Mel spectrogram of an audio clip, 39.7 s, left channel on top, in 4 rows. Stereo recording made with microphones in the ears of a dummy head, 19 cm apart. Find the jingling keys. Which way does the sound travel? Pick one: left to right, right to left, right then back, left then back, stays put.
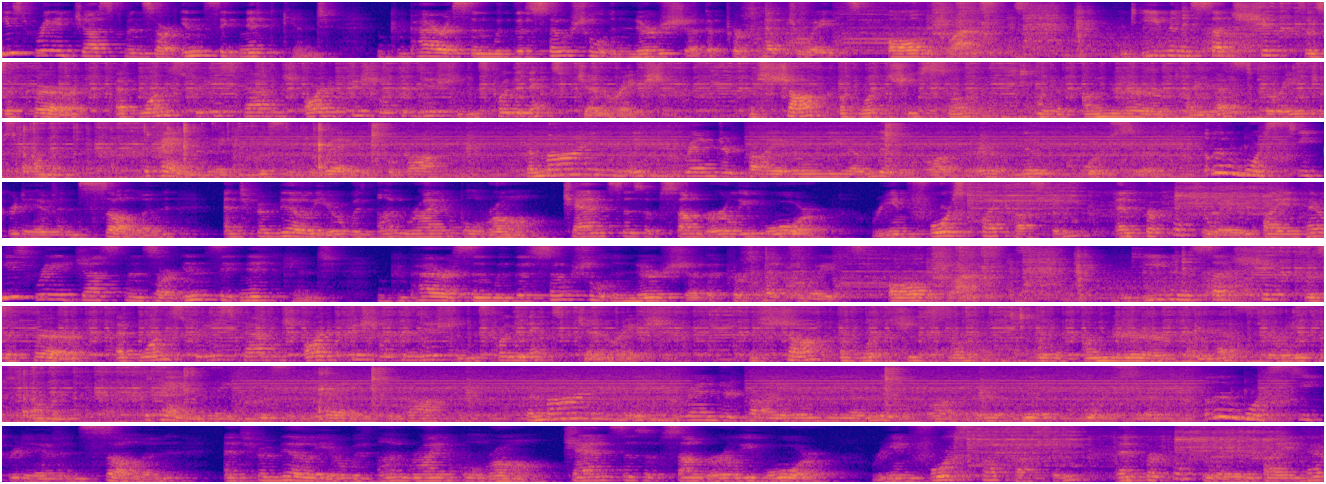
right to left.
